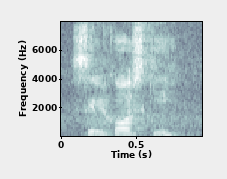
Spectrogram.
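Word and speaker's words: Tsiolkovsky: rockets ये क्या है सिलकोस्की हां टी तो साइलेंट होगा ऑफ कोर्स क्या 1857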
